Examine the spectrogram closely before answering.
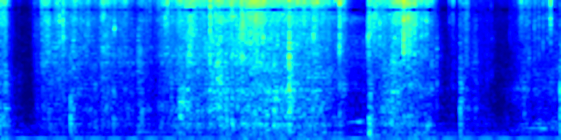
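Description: Plastic bag rustling and crinkling, with small clicks of jewelry pieces knocking together, as a hand rummages through it and pulls items out onto a table.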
